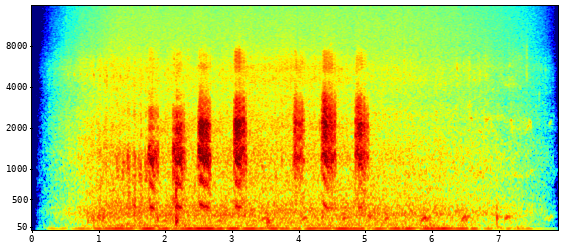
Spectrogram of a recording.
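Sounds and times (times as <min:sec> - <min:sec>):
tufted duck calling: 0:01.5 - 0:05.4.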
